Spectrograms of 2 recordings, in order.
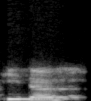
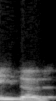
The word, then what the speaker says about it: Tezos: language do call it Tezos. But also, a lot of us also call it Tezos, kind of like Jeff Bezos, like that kind of a pronunciation.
